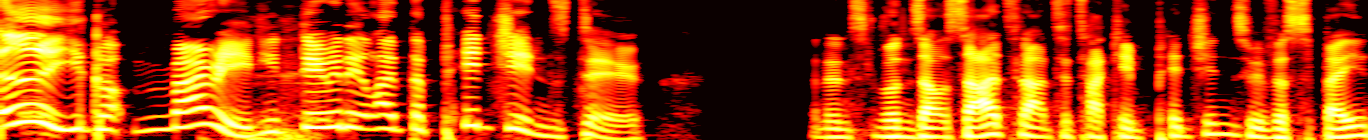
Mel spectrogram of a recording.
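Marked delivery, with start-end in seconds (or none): 0.0-3.2 very high-pitched, disapproving, critical motherly voice. Retelling a story where a mum criticizes her daughter's marriage, imitating the mum's voice. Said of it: "That's a good little impression there".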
